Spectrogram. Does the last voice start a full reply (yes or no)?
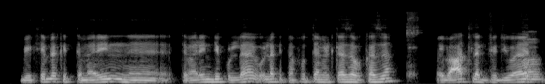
no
